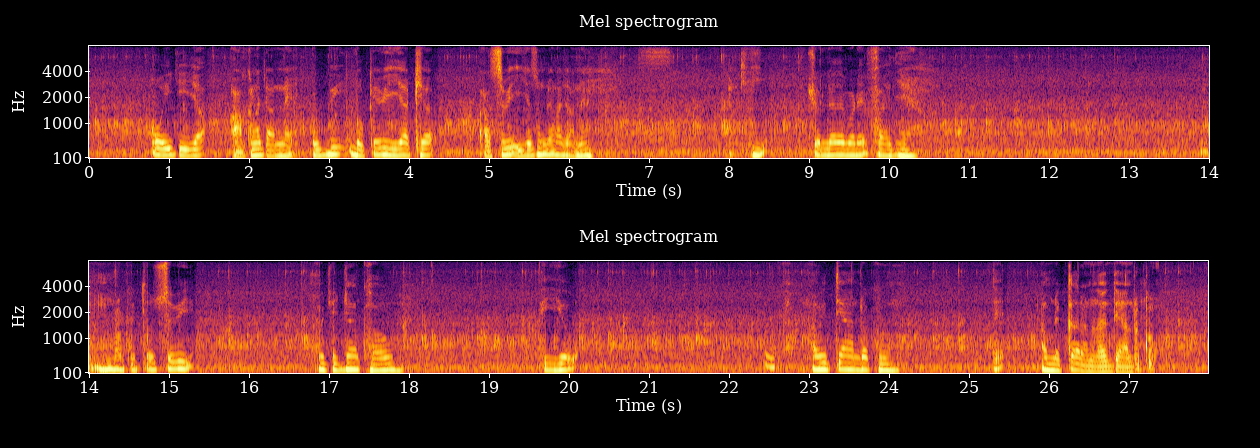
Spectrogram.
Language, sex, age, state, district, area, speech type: Dogri, male, 18-30, Jammu and Kashmir, Samba, rural, spontaneous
